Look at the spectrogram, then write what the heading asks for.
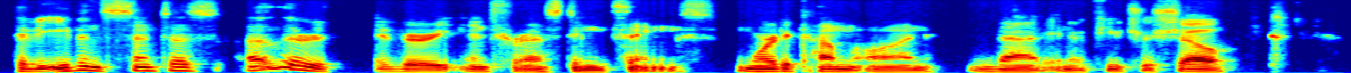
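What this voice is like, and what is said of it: Voice in poor condition. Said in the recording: “my voice is not so good”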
